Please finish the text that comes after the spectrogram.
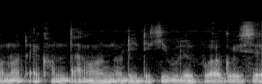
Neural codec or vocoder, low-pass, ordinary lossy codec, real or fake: none; none; none; real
